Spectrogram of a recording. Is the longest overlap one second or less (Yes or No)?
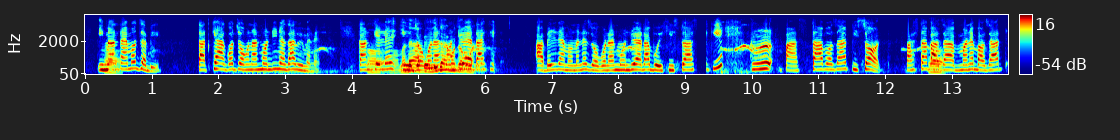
No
